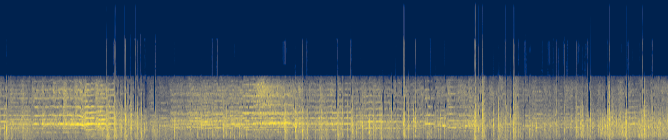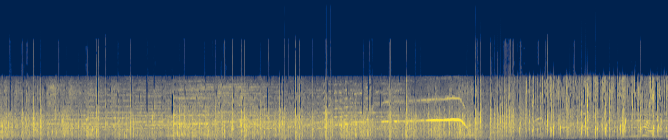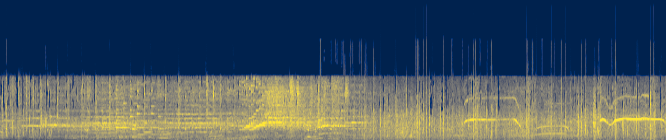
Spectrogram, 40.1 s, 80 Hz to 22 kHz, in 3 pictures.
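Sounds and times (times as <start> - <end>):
music playing: 0.0 - 21.5, 27.0 - 36.0
firework bangs: 0.0 - 24.8, 26.2 - 40.0
firework crackling: 0.0 - 40.0
rising firework whistle: 0.0 - 40.0.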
